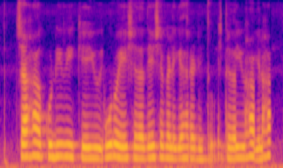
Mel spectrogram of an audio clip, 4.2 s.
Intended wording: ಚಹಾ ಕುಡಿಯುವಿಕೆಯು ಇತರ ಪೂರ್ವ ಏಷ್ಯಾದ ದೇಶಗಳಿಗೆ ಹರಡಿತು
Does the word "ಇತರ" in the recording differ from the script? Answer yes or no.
yes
